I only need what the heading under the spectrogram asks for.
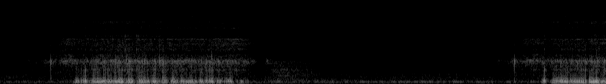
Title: Snoring Sounds- moist and sometimes irregular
